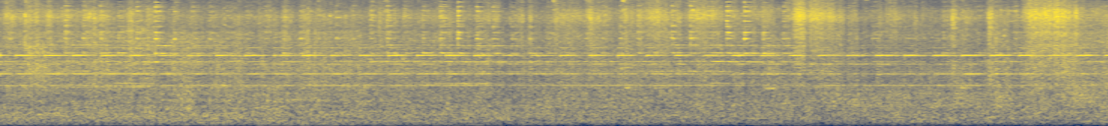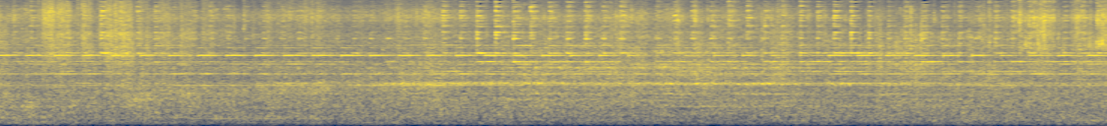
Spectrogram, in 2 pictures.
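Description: A freight train's cars rolling past close by: a steady rumble and clatter of steel wheels on rail, with a few steady high tones riding over it.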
